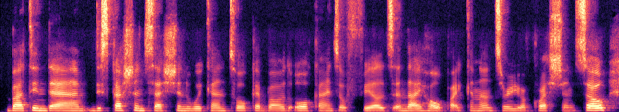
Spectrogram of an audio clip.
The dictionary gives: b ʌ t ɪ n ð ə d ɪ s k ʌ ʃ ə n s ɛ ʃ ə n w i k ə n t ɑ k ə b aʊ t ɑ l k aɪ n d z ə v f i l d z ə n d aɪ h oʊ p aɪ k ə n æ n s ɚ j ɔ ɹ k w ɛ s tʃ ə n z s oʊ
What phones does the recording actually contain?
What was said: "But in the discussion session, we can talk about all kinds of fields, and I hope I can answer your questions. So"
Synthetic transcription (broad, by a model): b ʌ t ɪ n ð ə d ɪ s k ʌ ʃ ə n s ɛ ʃ ə n w i k ə n t ɑ k ə b aʊ t ɑ l k aɪ n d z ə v f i l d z ə n d aɪ h oʊ p aɪ k ə n æ n s ɚ j ɔ ɹ k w ɛ s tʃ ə n s oʊ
